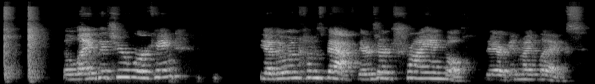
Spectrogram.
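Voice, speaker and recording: A woman's voice: high-pitched, unhurried, sharp tone. A woman fitness coach leading a workout, giving encouraging cues, instructions and countdowns. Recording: roomy echo, distant from mic.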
